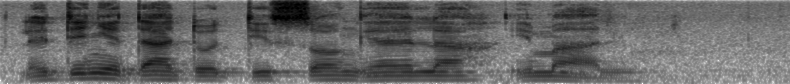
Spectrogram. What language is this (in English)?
Swati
